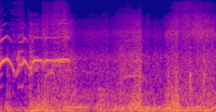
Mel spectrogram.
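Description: A girl's high-pitched scream, wavering in pitch and held for under a second, as the reverse-bungee slingshot ride launches. Rushing wind noise on the microphone follows as the capsule flips over.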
